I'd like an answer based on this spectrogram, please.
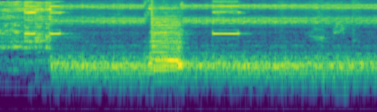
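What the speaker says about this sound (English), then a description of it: "Hear that beep?" Electronic speed controller on a radio-controlled car (Little Red) beeps once during testing indoors, a short bright tone rising over a steady background hum of the setup.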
